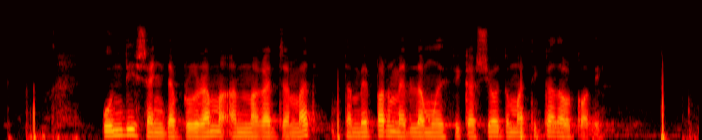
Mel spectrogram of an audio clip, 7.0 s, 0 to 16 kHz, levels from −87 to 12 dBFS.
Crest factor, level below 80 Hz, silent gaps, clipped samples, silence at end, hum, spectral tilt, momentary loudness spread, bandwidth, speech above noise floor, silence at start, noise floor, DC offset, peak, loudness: 20 dB; -54 dBFS; none; under 0.1%; 0.1 s; none; -9 dB/octave; 13 LU; 7.6 kHz; 22 dB; 0.1 s; -54 dBFS; under 0.1%; -12 dBFS; -33 LUFS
